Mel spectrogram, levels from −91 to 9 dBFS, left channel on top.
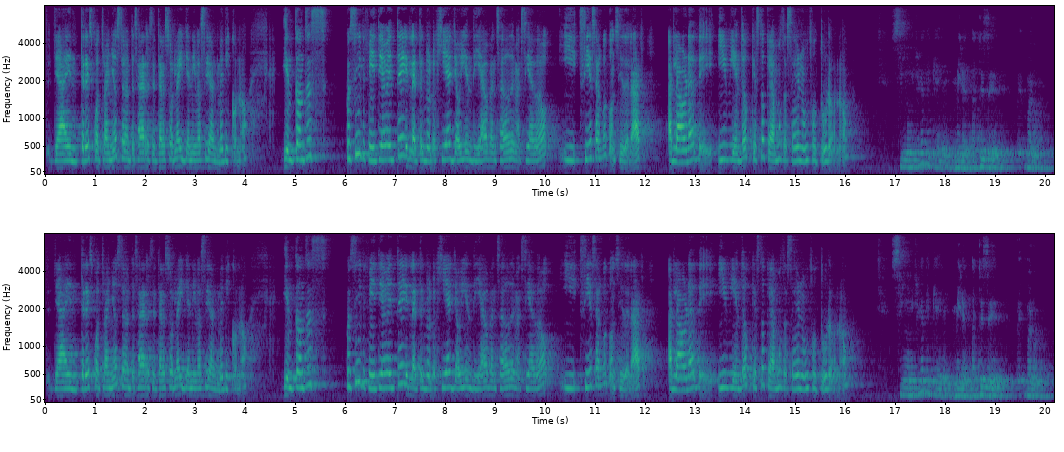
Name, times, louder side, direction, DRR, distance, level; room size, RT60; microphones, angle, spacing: voice 1, 0.0-4.4 4.8-5.6 6.0-11.9 12.4-16.1, left 3 dB, 55° left, 11 dB, 1.0 m, -32 dB
voice 2, 16.6-20.0, right 1 dB, 30° right, -1 dB, 6.6 m, -43 dB
19.5 x 18.5 x 9.6 m, 1.1 s
head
